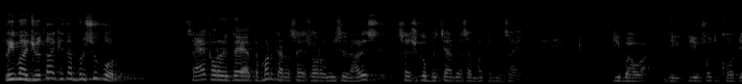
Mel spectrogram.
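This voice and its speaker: A man's voice: sits high, pushed and bright, a little hiss or hum. A man in his fifties preaching a thanksgiving sermon in a chatty, joking way, often calling out to the congregation. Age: 50s. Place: indoor service hall.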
